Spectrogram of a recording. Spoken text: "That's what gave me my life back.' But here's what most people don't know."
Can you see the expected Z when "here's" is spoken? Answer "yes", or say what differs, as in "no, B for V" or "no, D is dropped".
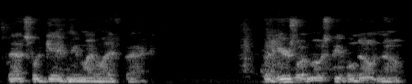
yes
